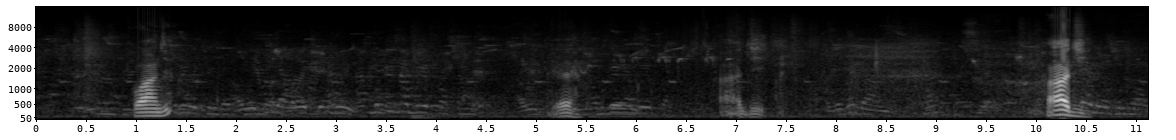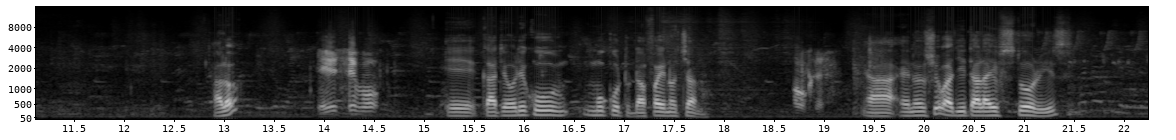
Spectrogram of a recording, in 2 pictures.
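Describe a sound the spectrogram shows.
A young man speaks in short bursts into a phone, heard close up.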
